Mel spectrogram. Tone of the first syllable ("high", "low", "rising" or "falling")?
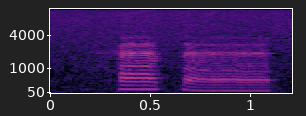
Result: high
